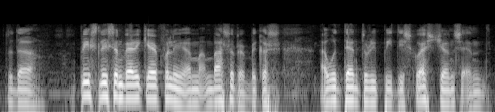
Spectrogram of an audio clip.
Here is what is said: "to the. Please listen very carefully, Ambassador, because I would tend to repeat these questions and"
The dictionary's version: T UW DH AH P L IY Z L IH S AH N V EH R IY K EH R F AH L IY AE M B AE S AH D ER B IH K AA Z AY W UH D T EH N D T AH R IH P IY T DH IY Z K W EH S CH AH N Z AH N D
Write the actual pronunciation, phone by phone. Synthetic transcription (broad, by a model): T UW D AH P L IY S L IH S AH N V EH R IY K EH R F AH L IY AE M B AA S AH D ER B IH K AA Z AY W UH D T EH N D T AH R IH P IY T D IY S K W EH S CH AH N S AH N D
